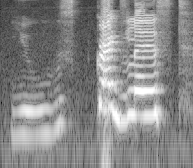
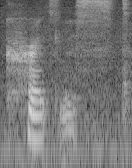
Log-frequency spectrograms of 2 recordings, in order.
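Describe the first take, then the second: First: CRAIGSLIST punched after a drawn-out "use"; dramatic reveal. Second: Whispered CRAIGSLIST; barely-there whispered aside; hushed echo. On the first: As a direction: slowly build up to CRAIGSLIST, then land it hard. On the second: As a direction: whisper it for dramatic effect. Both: Real, not acted.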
